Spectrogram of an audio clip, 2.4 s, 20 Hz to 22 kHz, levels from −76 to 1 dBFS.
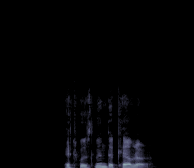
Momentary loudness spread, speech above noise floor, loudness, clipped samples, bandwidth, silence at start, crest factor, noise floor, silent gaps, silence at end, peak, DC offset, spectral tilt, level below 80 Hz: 9 LU; 50 dB; -39 LUFS; under 0.1%; 12 kHz; 0.8 s; 22 dB; -88 dBFS; none; 0.6 s; -20 dBFS; under 0.1%; -5.5 dB/octave; -80 dBFS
